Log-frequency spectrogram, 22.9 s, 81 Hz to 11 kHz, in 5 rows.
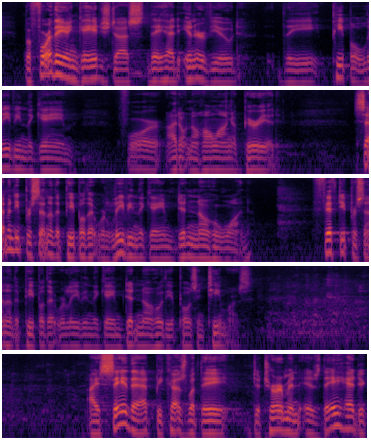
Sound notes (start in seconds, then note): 17.0 crowd laughing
